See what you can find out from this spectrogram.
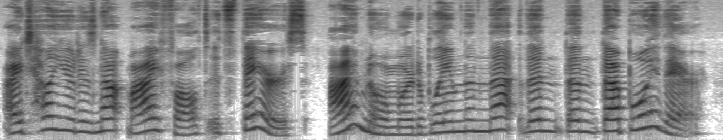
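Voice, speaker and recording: A woman's voice: medium pitch, animated, moderate pace, a bit bright. A desperate young soldier begs earnestly, his voice rising and urgent, as a woman reader puts him on. He sounds lonely and frightened, pleading in a storybook reading. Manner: pleading, emotional.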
